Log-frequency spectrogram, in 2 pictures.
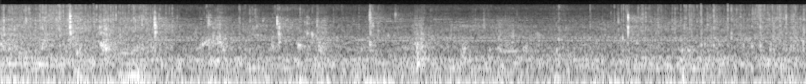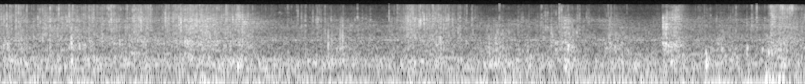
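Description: Faint, crunchy chewing of a raw leaf salad, with scattered light clicks and rustles as a plastic-gloved hand gathers the salad from a banana leaf.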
